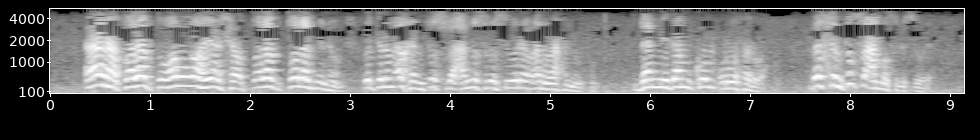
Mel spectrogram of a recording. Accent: Palestine; هو ألباني وأنا فلسطيني،

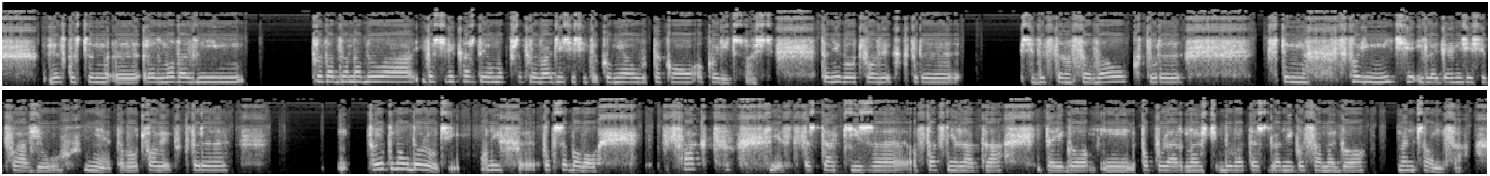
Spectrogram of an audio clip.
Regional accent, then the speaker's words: Dębica, Subcarpathian Voivodeship, Poland; Ja jestem z Dębicy, ja jestem stąd.

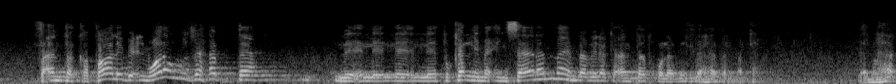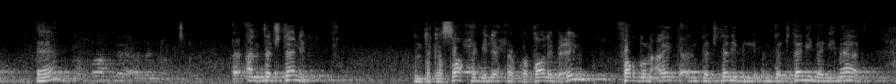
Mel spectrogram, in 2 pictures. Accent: Egypt; السفهاء عندنا في مصر

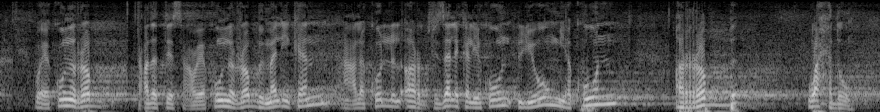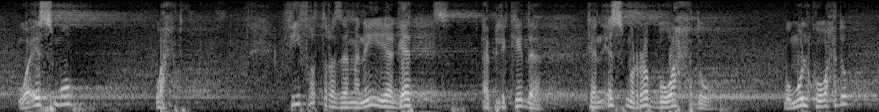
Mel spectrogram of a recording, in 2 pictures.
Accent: Egypt; انا بشوف الكلام ده مش من واقعي كمصري، كلام صعب عليا جدا. انا كمصري اتمنى ان الدنيا تبقى مش كده

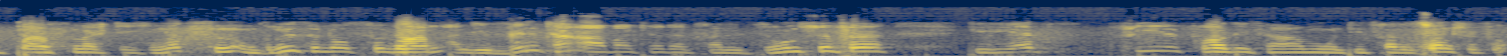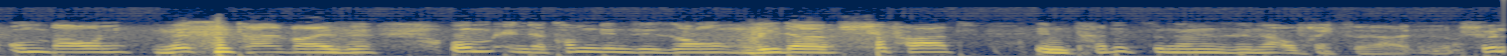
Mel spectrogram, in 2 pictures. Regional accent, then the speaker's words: Leer, Lower Saxony, Germany; Heimathafen Leer ist also sowieso meine Heimatstadt. Ich bin hier geboren und habe auch hier mein Kapitänspatent gemacht.

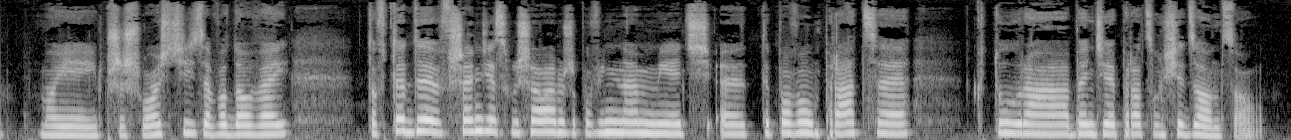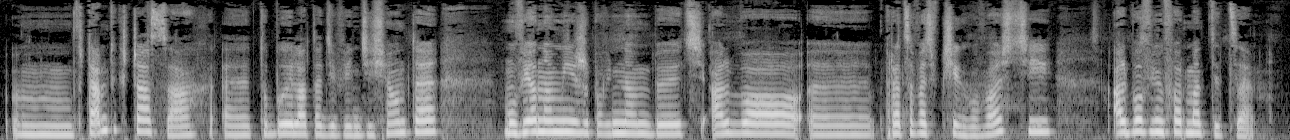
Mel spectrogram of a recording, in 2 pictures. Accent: Zakopane, Lesser Poland, Poland; ja pochodzę z Zakopanego, małej miejscowości

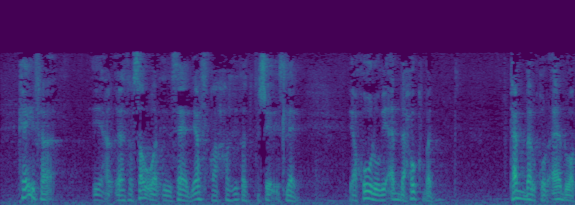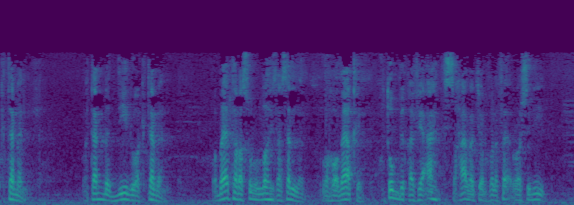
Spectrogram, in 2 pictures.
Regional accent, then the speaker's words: Egypt; يعني عندنا في مصر هنا

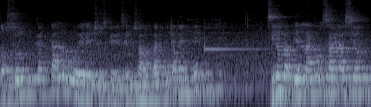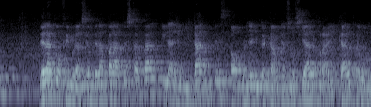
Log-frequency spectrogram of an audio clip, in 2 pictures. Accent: Colombia; O aquello que nos une como los colombianos sería la Carta Política del 91

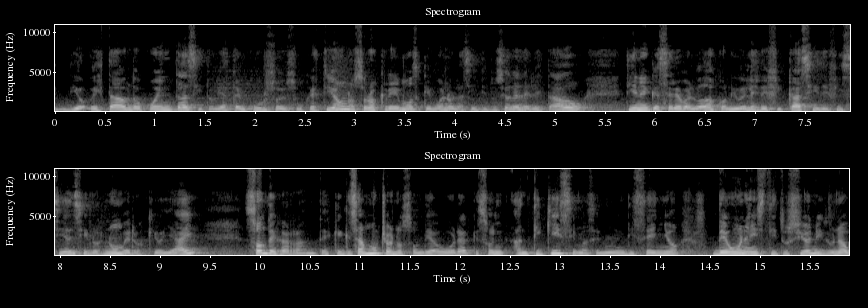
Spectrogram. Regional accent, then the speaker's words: Uruguay; seguimos como uruguayos siendo interpelados

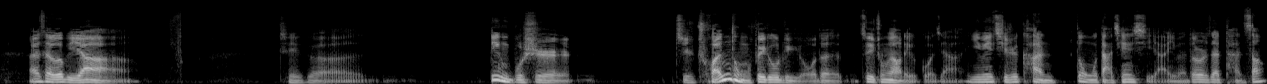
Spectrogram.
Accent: China

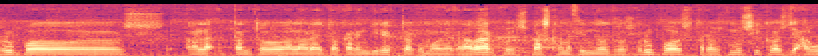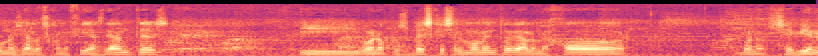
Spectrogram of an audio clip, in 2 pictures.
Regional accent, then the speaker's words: Andoain, Basque Country, Spain; yo soy de Andoain

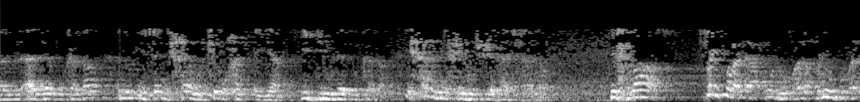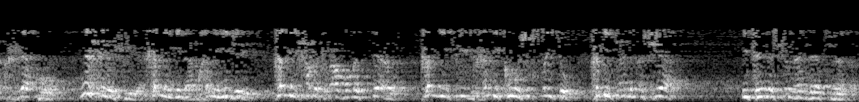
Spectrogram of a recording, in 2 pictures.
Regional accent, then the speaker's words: Algeria; أن يجعل بلدنا الجزائر بلدا آمنا آمنا آمنا مطمئنا وسائر بلاد المسلمين.

